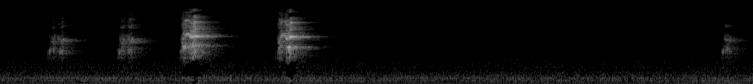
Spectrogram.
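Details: A small pet green-cheeked conure chatters in the afternoon with four harsh squawks in quick, uneven succession, the middle two loudest, then silence and one last softer call.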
